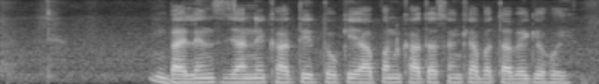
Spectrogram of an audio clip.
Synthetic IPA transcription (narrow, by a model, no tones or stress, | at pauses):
bɛːlensd͡ʒaːnekʰaːt̪it̪oːkiaːpənkʰaːt̪asə̃ŋkʰjabət̪aːbeɡeɦoiː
